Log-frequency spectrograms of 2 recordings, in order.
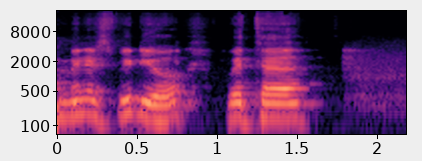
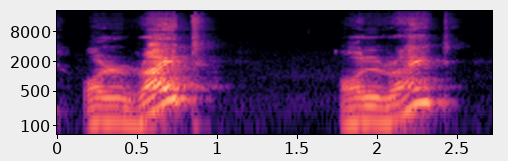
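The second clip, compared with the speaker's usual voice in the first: "all right" with "right" rising in an asking tune. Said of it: "that can be used in two different tone".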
